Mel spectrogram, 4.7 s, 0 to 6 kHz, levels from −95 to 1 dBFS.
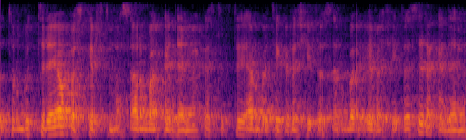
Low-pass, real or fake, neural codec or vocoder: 5.4 kHz; fake; vocoder, 22.05 kHz, 80 mel bands, WaveNeXt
